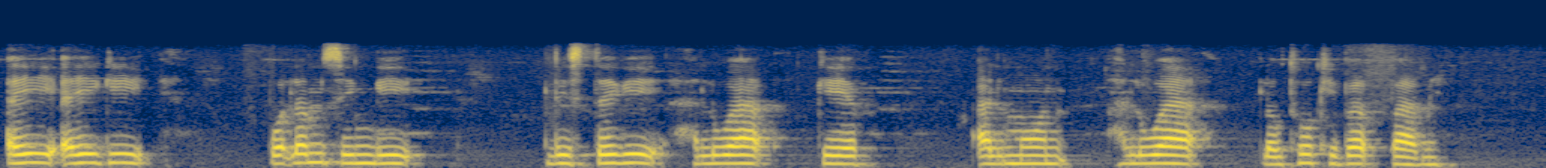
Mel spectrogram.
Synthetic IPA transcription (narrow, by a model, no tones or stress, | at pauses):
ɐjɐjɡi | pot̚lɐmsiŋɡi | listɐɡihaluwa | kep̚ʰ | almon | hɐluwa | lɐwtʰokʰːibɐbami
